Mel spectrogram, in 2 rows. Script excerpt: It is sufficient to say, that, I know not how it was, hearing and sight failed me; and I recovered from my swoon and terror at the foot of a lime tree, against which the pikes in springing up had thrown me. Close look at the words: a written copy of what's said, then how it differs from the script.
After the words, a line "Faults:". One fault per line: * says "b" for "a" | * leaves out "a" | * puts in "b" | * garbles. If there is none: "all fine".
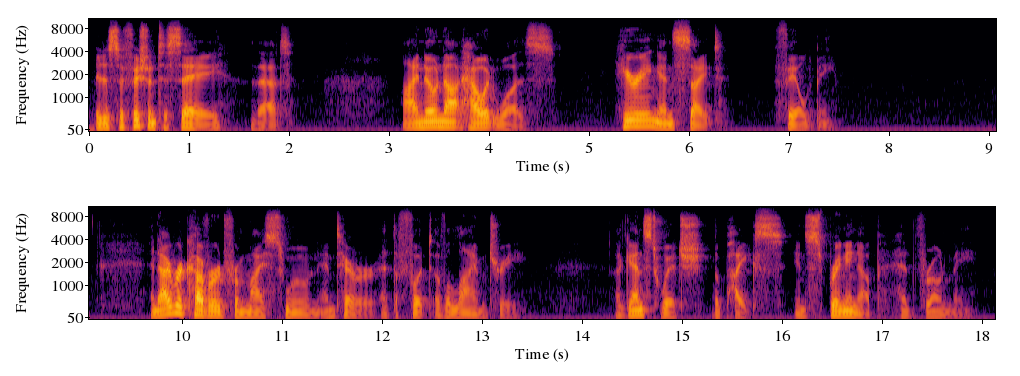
It is sufficient to say, that, I know not how it was, hearing and sight failed me; and I recovered from my swoon and terror at the foot of a lime tree, against which the pikes in springing up had thrown me.
Faults:
all fine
